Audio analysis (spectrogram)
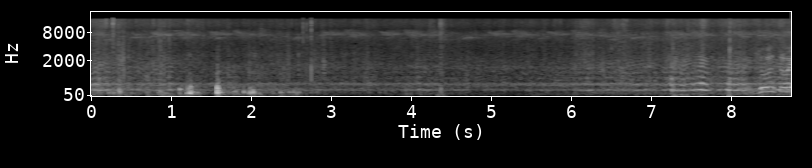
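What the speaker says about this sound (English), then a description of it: "these bees have started up with this kind of behavior already" A steady drone of angry Africanized honey bees fills the air around a smoked hive. A few sharp knocks and handling thumps come early, then the buzzing swells again toward the end.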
